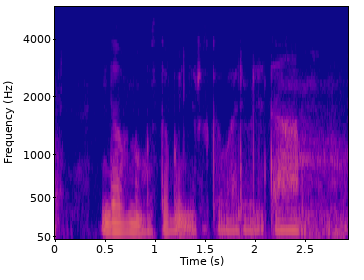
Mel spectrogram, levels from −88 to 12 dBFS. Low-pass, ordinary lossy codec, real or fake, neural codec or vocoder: 5.4 kHz; MP3, 48 kbps; real; none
